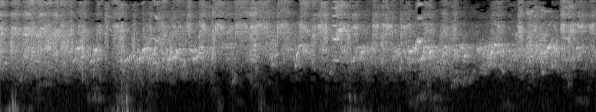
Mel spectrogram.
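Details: Pet budgerigars singing in the morning: dense, continuous warbling chatter of many high chirps, with a few low thumps in the background.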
